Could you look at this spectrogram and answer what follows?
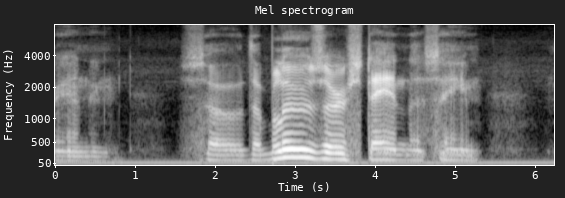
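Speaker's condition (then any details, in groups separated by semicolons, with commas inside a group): ALS; abnormally slow voice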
